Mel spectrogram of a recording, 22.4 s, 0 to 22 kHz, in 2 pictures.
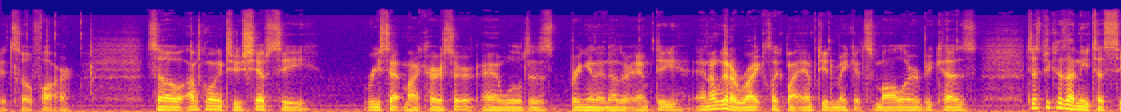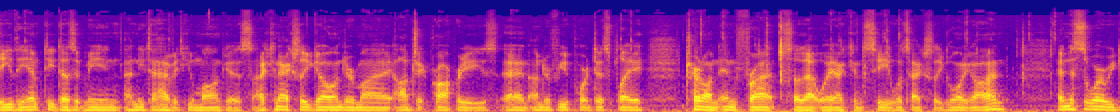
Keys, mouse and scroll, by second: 0.2 shift+middle click, 0.5 shift+middle click, 1.8 shift+c, 2.3 shift+a, 4.4-6.3 drag, 4.7 shift+a, 5.9 right click, 8.1 click, 14.1-16.0 scroll down 1, 16.0 scroll down 1, 17.4 click, 18.1 middle click, 18.2 scroll down 1, 18.7 g, 19.0 y, 19.5 click, 19.8-22.4 shift+middle drag.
